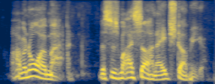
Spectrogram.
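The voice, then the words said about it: Daniel Plainview impression. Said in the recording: “Daniel Plainview ... There Will Be Blood”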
